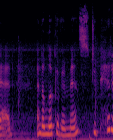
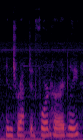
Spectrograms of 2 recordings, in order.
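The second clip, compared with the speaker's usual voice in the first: plain reading voice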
